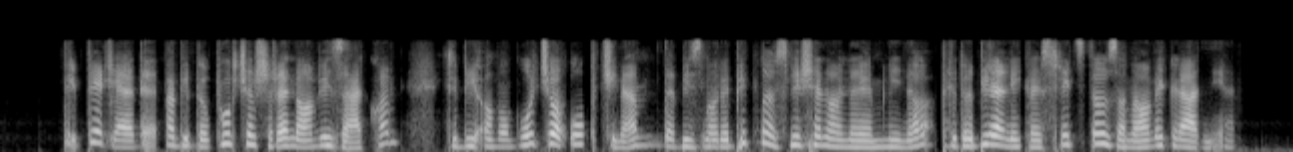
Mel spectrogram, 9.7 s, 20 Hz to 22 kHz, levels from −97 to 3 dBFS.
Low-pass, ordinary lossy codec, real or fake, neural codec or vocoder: 7.2 kHz; none; fake; codec, 16 kHz in and 24 kHz out, 0.6 kbps, FireRedTTS-2 codec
